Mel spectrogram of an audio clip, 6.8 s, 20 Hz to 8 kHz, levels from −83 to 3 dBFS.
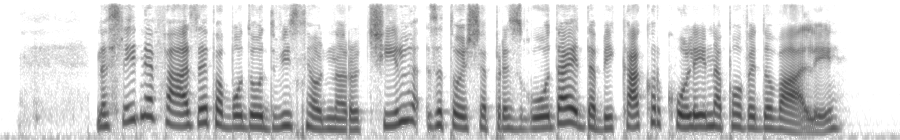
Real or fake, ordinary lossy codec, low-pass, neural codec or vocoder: fake; none; 7.2 kHz; codec, 16 kHz, 8 kbps, FunCodec, trained on Chinese and English, 25 frames a second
